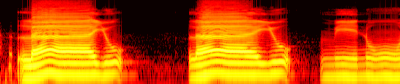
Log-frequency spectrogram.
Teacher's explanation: huruf hamzah merupakan huruf yang kita keluarkan daripada tenggorokan kita ya karena dia makhrajuhu alhq yaitu tempat keluarnya adalah eh tenggorokan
